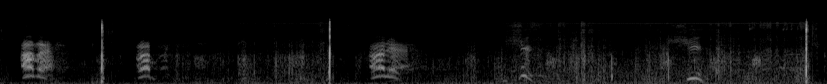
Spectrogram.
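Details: German shepherd named Vesta at protection training on 10 February 2019, with rubber and search work. Several loud, harsh barks come in short bursts. Sharp whip-like cracks sound three times, and there is quieter movement and voices.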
